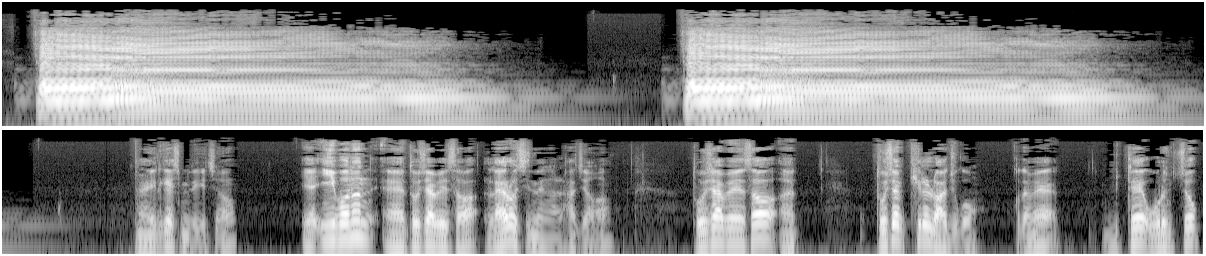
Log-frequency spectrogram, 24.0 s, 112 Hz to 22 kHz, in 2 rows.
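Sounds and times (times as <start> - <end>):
tenor saxophone notes: 0.0 - 6.0, 6.6 - 12.5.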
